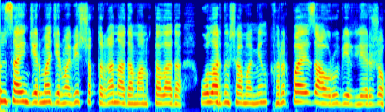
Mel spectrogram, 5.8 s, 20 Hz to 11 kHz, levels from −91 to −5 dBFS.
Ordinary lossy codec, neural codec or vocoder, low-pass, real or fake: Opus, 32 kbps; none; 9.9 kHz; real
